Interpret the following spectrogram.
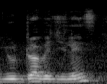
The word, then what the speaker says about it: Eudravigilance: तो फार्माको के जगह में यूड्रा, ठीक है, फार्माको विजिलेंस जो बोलते हैं ना, यूड्रा विजिलेंस medicinal product dictionary, right.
